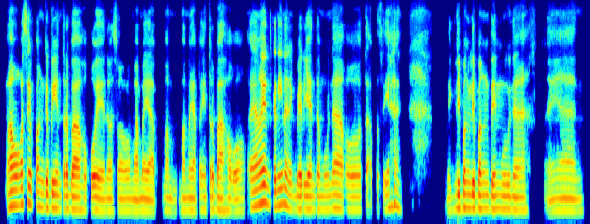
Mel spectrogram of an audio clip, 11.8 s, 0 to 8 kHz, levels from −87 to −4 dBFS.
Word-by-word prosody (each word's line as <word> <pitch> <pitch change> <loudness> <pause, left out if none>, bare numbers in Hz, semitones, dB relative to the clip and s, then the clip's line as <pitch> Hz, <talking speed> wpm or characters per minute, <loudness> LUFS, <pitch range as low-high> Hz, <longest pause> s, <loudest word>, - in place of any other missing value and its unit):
Ako 165 +2 +5
kasi, 185 +1 +4
panggabi 150 -3 +2
'yung 140 -1 -3
trabaho 125 -2 +3
ko, 125 +1 +3
eh 120 -2 +2
'no. 120 0 -3
So, 120 0 -4
mamaya 115 -1 -1 0.2
mam 120 -3 -8
mamaya 120 0 -3
pa 120 - -6
'yung 125 - -7
trabaho 125 -1 0
ko 110 +1 -1 0.2
kaya 155 +3 +2
ngayon 190 -3 +6
kanina 170 +3 +3
nagmeryenda 130 -1 +1
muna 130 +1 -1
ako 130 0 -3
tapos - - -9
'yan. 145 -1 -3 0.8
Naglibang-libang 140 +2 +1
din 135 0 0
muna, 125 -1 -2 0.3
ayan. 120 +1 -5
130 Hz, 140 wpm, -23 LUFS, 120-145 Hz, 0.8 s, ngayon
